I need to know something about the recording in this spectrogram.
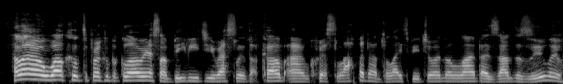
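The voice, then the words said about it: Slightly rough, sore-throated voice. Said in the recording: “I've got a bit of a sore throat, so if I clear my throat a bit”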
